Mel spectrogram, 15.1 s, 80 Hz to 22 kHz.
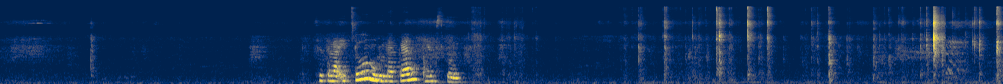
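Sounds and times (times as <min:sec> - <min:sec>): examination gloves snapping: 0:09.5 - 0:15.0.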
